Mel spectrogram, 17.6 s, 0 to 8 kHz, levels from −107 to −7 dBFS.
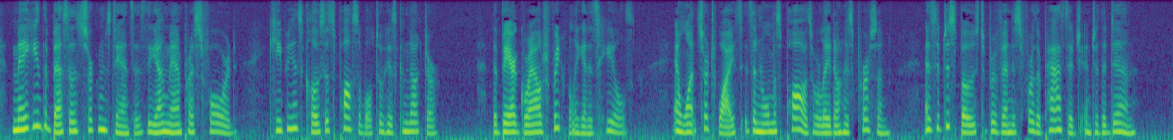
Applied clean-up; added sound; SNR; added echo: neural mask model Resemble Enhance denoiser.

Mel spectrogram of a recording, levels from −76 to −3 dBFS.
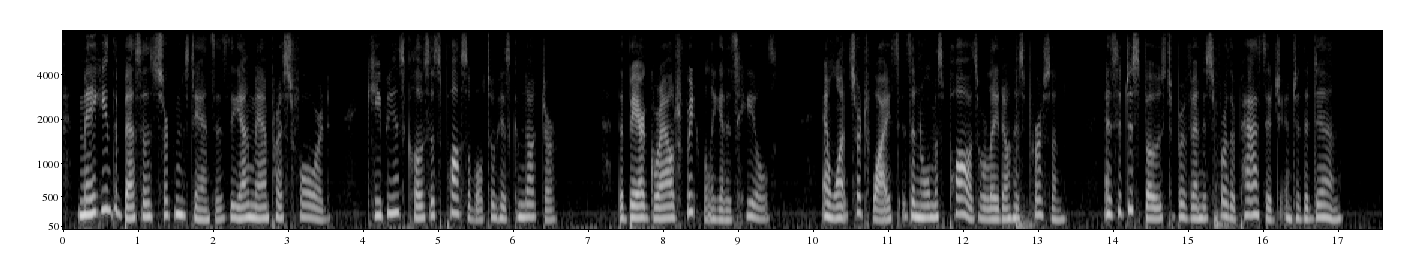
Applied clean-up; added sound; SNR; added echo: neural separator model SepFormer DNS4.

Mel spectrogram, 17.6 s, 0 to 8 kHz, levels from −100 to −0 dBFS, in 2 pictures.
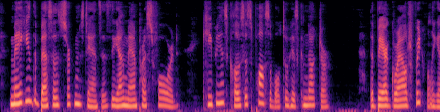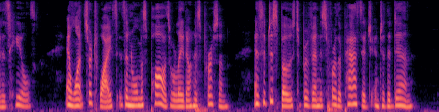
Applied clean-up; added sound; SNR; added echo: classical method log-MMSE.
